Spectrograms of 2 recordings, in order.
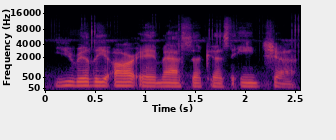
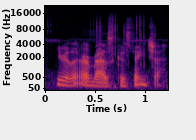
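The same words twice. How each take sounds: First: It is said at a slower pace. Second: It is said at a quick pace.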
